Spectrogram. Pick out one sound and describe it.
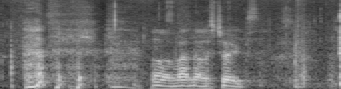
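A young man laughs excitedly close by.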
